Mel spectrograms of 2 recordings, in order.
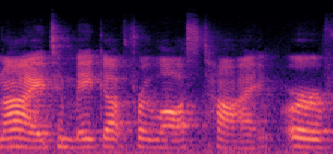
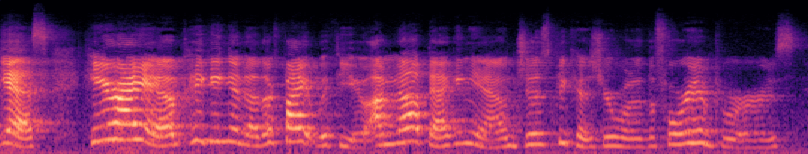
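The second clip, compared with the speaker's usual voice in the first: higher, louder burst at first, then easing; defiant challenge; 4 semitones higher, 8 dB louder than usual. Retold or imitated. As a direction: throw down the challenge as a feisty hero. Acting out Luffy's defiant challenge.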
